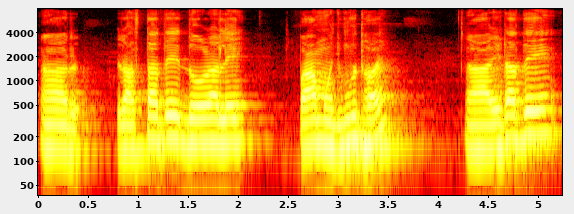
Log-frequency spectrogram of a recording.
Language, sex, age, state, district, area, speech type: Bengali, male, 18-30, West Bengal, Uttar Dinajpur, urban, spontaneous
